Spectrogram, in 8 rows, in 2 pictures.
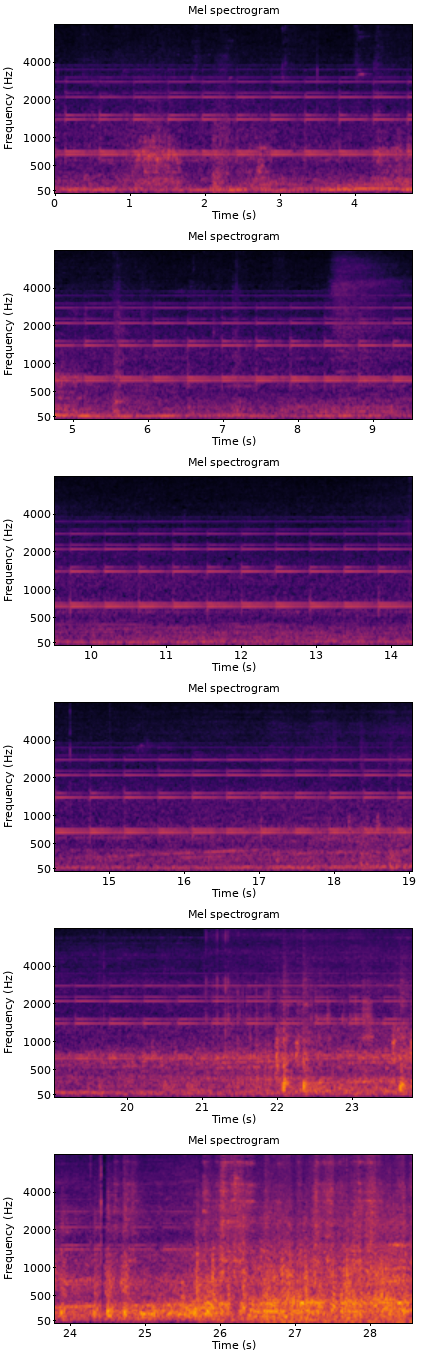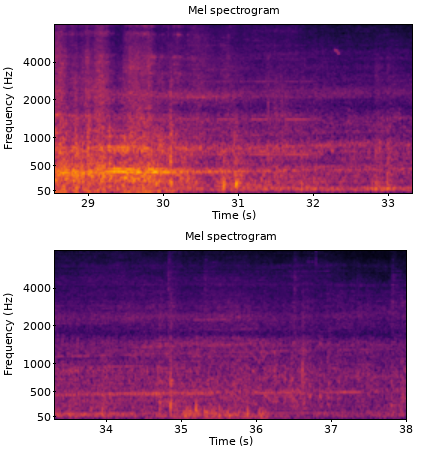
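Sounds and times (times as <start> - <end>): electric train passing: 0.0 - 38.0
wheels clicking over rail joints: 19.5 - 38.0.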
